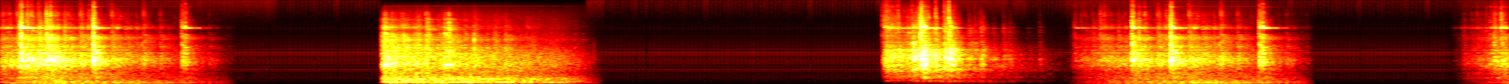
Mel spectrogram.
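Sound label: metal chainlink rattle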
